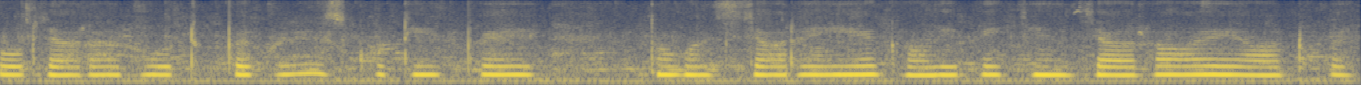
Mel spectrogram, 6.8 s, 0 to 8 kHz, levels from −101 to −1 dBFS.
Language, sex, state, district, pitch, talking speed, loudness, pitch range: Hindi, female, Bihar, Bhagalpur, 265 Hz, 235 wpm, -15 LUFS, 255-270 Hz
